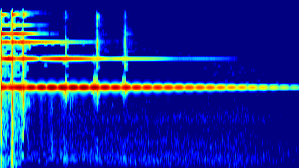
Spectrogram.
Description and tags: A ghantee is a devotional instrument. Its chime is produced by shaking the stem attached to the bell.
